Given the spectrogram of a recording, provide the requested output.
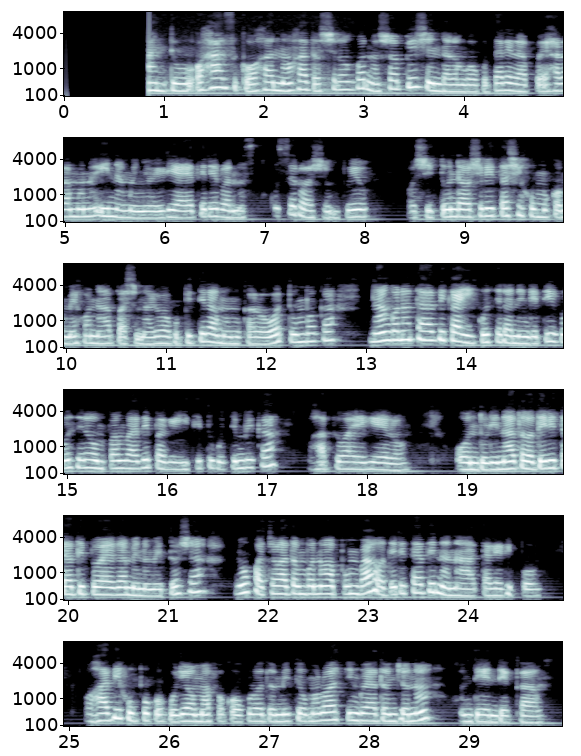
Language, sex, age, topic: Oshiwambo, female, 25-35, agriculture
